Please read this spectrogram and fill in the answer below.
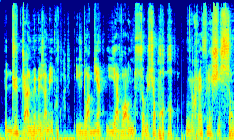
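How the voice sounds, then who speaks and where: Light background noise sits behind a man at a moderate pace. He uses a put-on character voice with a very deep, low pitch. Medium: read story.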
